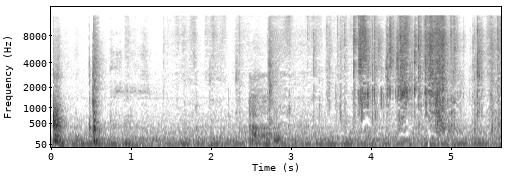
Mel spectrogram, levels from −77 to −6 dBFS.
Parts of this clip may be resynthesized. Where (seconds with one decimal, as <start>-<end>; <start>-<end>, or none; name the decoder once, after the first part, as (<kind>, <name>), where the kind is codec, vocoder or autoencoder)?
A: 1.1-2.3 (vocoder, BigVGAN v2)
